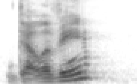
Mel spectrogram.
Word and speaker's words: Delevingne: I always say her name wrong. – Delevingne? – There you go.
